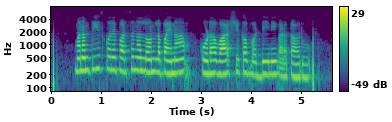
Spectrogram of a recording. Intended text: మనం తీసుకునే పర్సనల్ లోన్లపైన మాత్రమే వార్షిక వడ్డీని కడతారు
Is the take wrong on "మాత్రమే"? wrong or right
wrong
